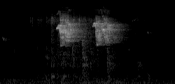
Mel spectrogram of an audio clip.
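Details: Common blackbird (Turdus merula) chicks being hand-fed in spring at a wildlife recovery centre give two quick, harsh, high-pitched begging squeals, one after another.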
